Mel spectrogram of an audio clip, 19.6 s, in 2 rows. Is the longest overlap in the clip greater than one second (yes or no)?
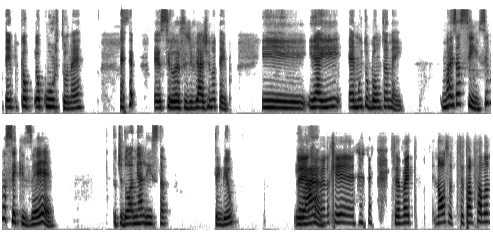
no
